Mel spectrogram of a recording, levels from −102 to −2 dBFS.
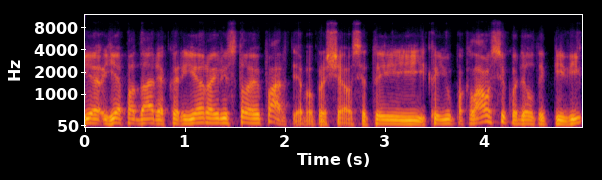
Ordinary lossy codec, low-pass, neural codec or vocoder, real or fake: Opus, 16 kbps; 7.2 kHz; none; real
